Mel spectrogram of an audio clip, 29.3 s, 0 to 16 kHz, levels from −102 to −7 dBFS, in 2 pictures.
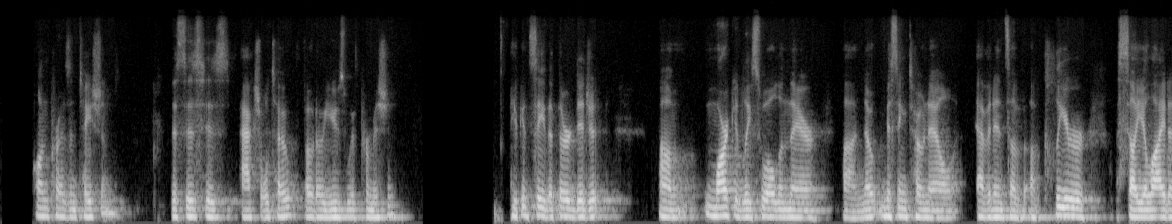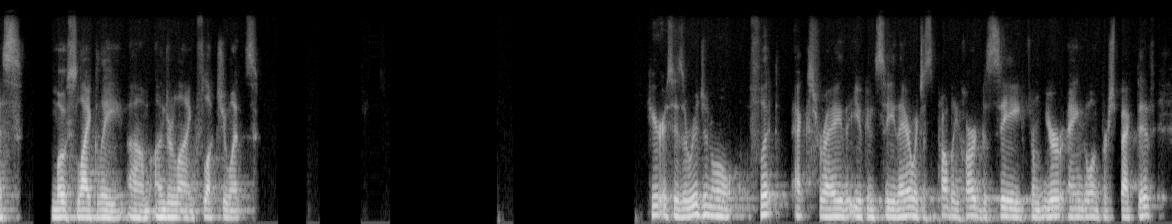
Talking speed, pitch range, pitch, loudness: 120 wpm, 120-135 Hz, 125 Hz, -25 LUFS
